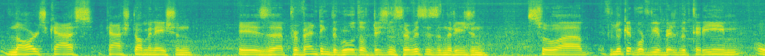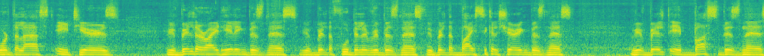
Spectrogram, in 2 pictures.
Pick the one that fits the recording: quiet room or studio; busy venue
busy venue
